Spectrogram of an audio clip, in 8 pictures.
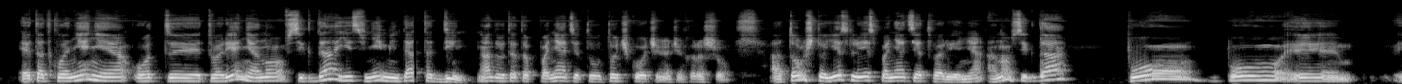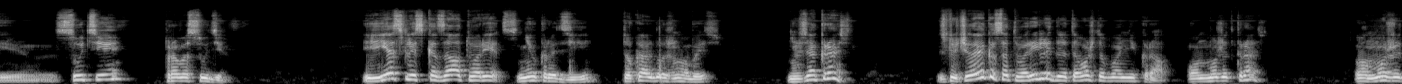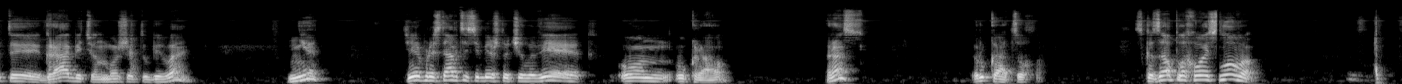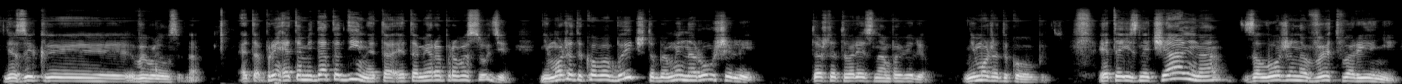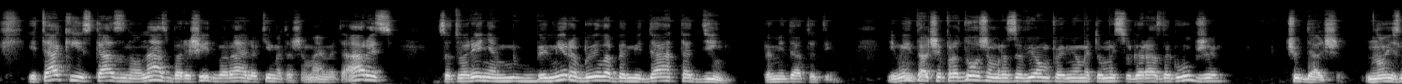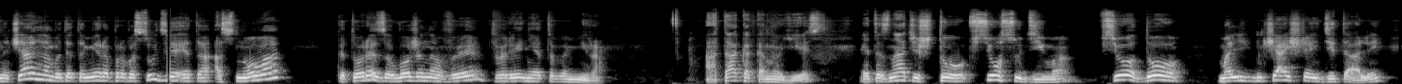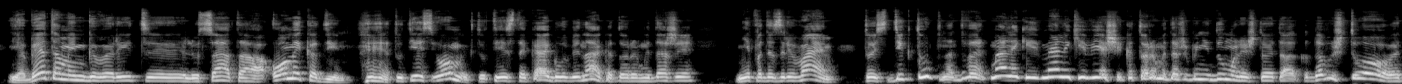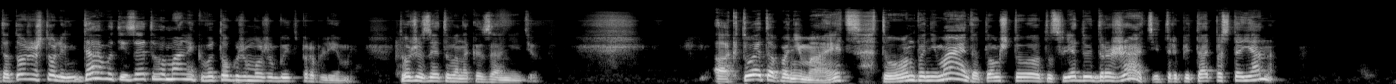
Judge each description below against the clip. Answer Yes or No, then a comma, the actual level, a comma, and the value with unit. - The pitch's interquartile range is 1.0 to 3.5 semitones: No, average, 5.2 semitones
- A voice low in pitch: No, medium, 170 Hz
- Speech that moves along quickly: No, average, 130 wpm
